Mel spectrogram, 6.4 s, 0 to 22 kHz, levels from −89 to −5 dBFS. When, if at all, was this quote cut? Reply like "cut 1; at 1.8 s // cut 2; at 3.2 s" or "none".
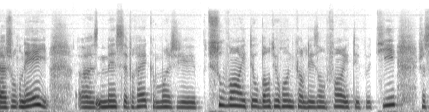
cut 1; at 1.4 s // cut 2; at 3.0 s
